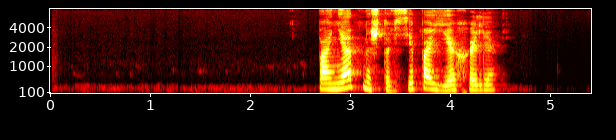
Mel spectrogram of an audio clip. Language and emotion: Russian, positive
